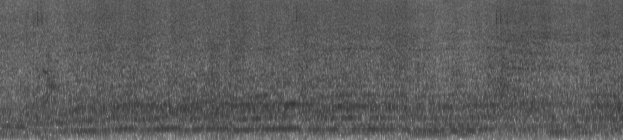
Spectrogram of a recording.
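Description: A racing car engine screams at high revs, rising in pitch as it shifts up through the gears.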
